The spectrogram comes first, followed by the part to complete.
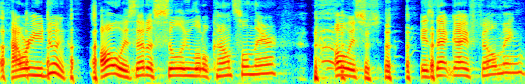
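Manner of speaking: overly polite, mocking voice. Retelling how store staff greeted him: imitating fake-friendly GameStop staff. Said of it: "they would start being so fake".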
